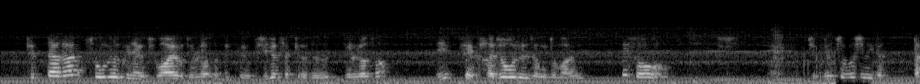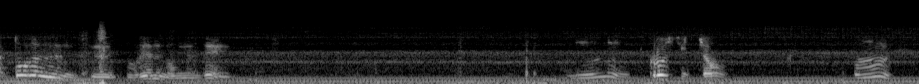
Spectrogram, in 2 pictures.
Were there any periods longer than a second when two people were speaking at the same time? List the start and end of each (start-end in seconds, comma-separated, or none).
none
